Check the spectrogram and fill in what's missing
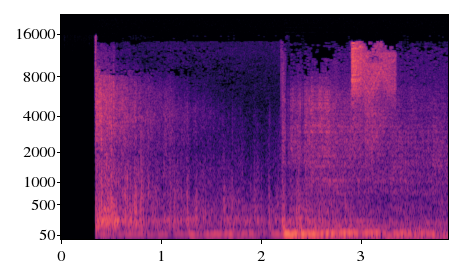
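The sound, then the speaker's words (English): A loud blast of thunder opens a video, cracking in suddenly, then rolling on as a deep, rumbling roar that swells again into a heavier low boom before slowly fading. No voices are heard. “It begins with a blast of thunder.”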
